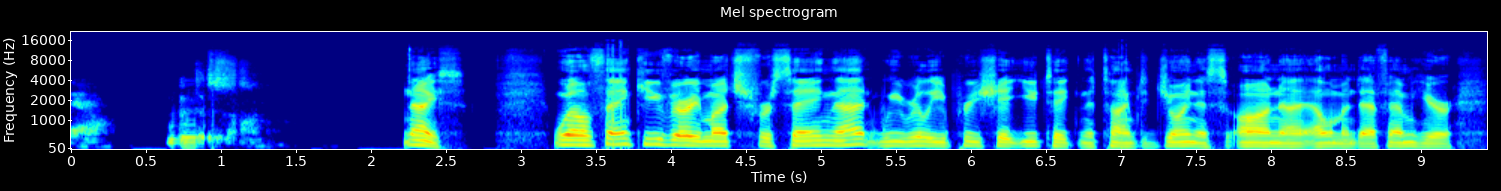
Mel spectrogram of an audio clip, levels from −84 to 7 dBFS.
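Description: Around 3.49 to 3.73 s, just before "you very much for", there's a burst of processor overload crackle: a gritty tearing laid over the speech. The machine couldn't fill its very short buffers, well under a millisecond each, fast enough. About 15 missed deadlines each dropped in a hard-edged sliver of silence. It returns more briefly at 6.95 to 7.16 s, after "appreciate you taking the" and before "to join us on", this time with only a handful of gaps.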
